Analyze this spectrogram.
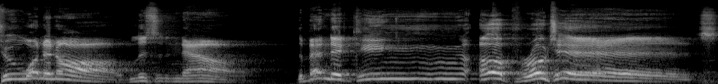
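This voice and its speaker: In a put-on character voice, a man talks very slowly at a high pitch. His voice is raised and projected. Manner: grand, proclaiming.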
